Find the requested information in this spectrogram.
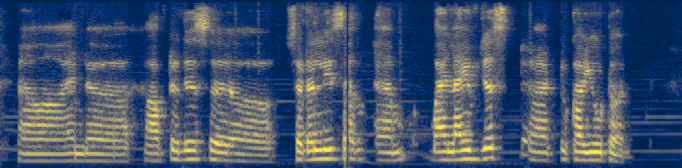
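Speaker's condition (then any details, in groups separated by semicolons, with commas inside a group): No condition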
